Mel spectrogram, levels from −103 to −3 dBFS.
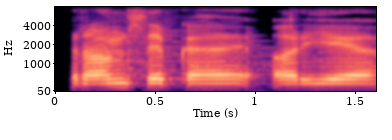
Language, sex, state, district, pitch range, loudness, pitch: Hindi, male, Chhattisgarh, Korba, 150-155 Hz, -17 LUFS, 150 Hz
